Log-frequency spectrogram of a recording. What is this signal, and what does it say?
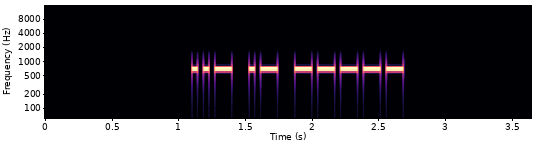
Morse code, heard as a keyed tone, about 28 wpm, 700 Hz. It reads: UA0
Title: Callsign Prefixes for Top 100 DXCC - 28wpm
